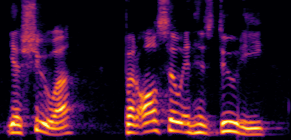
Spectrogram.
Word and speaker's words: Yeshua: Now, how do you say Jesus' name in Hebrew? Yeshua.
